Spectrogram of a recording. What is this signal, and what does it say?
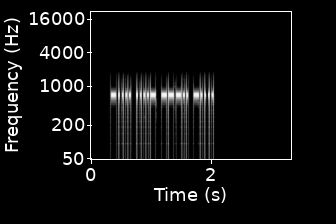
Morse code, heard as a keyed tone, about 40 wpm, 700 Hz. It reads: 6486
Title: Numbers - 4-Digit 40wpm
